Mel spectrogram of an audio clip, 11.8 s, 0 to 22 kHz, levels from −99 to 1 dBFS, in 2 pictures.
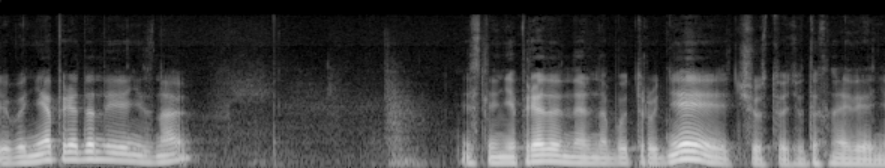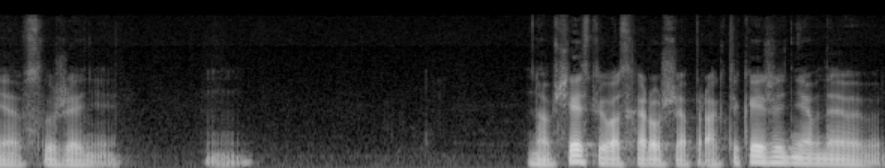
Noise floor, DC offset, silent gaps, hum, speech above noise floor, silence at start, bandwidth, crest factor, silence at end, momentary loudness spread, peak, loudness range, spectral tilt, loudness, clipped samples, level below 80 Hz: -67 dBFS; under 0.1%; none; none; 45 dB; 0 s; 15 kHz; 22 dB; 0.05 s; 19 LU; -2 dBFS; 13 LU; -8.5 dB/octave; -22 LUFS; under 0.1%; -40 dBFS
